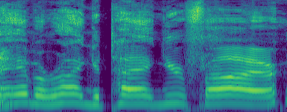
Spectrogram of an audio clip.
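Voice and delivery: high, urgent cartoon bear; Baloo. Bear warning man cub about the orangutan, high character voice. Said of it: "He's convincing".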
